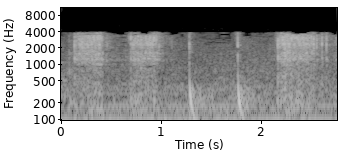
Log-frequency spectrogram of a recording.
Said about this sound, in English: All we do now is insert this card with today's date.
